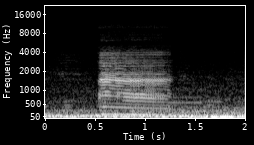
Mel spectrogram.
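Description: A person's voice holding one long, wavering vowel for under a second, a bleat-like drawn-out sound, over the low steady rumble inside a van.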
